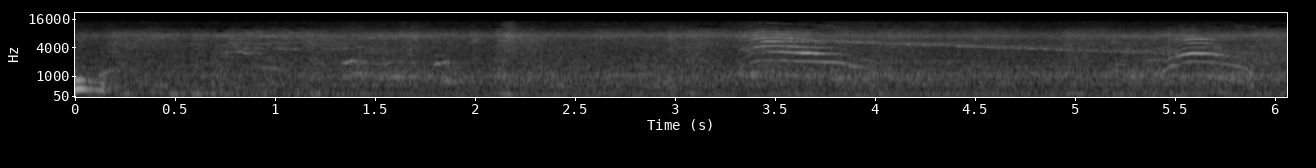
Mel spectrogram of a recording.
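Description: Small black kitten mewing twice, high thin calls that rise and fall, one about three and a half seconds in and another near the end.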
